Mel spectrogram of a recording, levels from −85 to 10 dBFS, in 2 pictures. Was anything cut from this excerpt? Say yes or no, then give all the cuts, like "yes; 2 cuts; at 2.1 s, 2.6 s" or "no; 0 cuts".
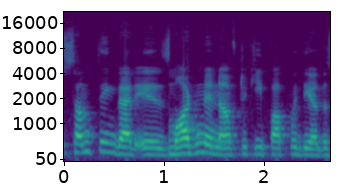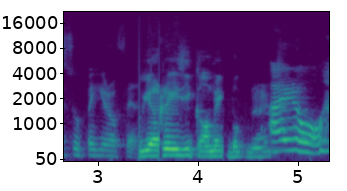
yes; 3 cuts; at 1.0 s, 3.4 s, 4.4 s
